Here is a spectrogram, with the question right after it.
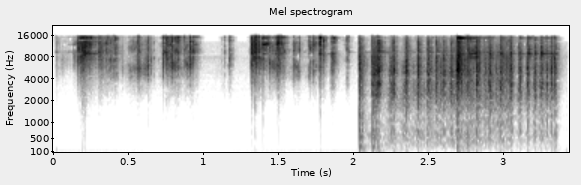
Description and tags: change on table
sorting coins in hand and then drop on the table
coin, table, coins, drop, field-recording, metal, roll, sort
